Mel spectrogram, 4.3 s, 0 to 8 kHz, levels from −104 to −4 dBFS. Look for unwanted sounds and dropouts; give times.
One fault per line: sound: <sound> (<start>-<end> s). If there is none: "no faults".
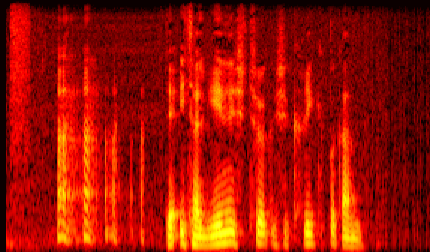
sound: laugh (0.6-1.5 s)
